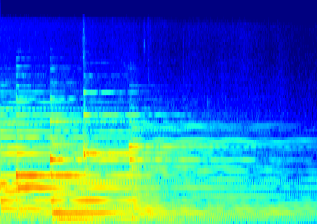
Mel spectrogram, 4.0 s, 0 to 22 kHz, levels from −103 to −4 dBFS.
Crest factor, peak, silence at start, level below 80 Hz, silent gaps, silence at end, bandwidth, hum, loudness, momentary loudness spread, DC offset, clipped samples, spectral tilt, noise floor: 16 dB; -16 dBFS; 0 s; -58 dBFS; none; 0 s; 13 kHz; none; -31 LUFS; 22 LU; under 0.1%; under 0.1%; -8 dB/octave; -52 dBFS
